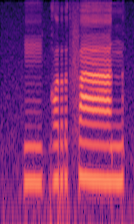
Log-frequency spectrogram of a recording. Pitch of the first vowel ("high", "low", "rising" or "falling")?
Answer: low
